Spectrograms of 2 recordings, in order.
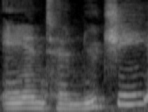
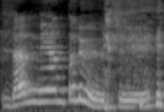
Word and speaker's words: Antonucci: So, Eden and Netti is created by a guy named Danny Antonucci, I think is how you say that. Danuchi, he's Canadian, I think.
